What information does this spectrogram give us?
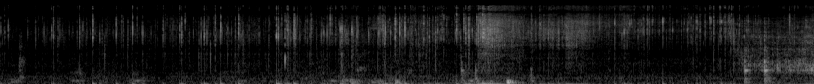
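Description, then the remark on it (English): Al dente pasta, just moved from the pot, sizzles in a frying pan: a steady bright crackling hiss with scattered pops and a brief louder burst midway, no one speaking. “So here we have now transferred the al dente pasta from the pot into and the frying pan.”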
